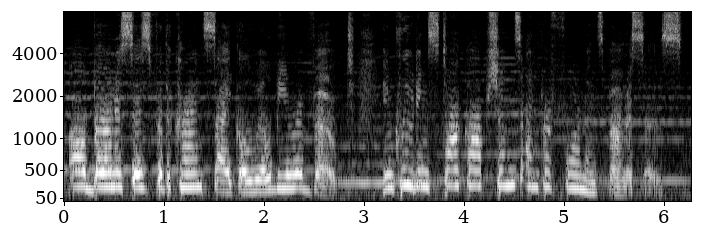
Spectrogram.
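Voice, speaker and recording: An actress playing a stern, formal corporate executive chairing a disciplinary meeting in a video game, with a procedural delivery. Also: female voice, medium pitch, animated, normal speed, over music, natural voice. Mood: stern, official. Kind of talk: formal scripted game dialogue.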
